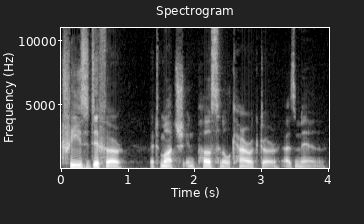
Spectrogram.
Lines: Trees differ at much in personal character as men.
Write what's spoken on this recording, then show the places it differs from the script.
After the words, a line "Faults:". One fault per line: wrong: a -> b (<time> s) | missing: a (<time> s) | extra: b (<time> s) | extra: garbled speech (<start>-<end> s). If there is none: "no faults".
Trees differ at much in personal character as men.
Faults:
no faults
